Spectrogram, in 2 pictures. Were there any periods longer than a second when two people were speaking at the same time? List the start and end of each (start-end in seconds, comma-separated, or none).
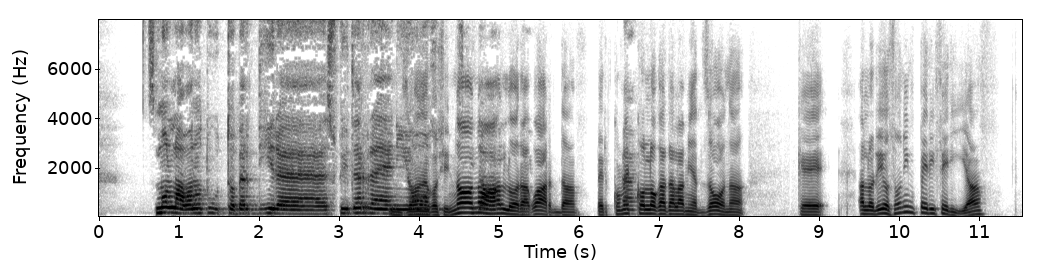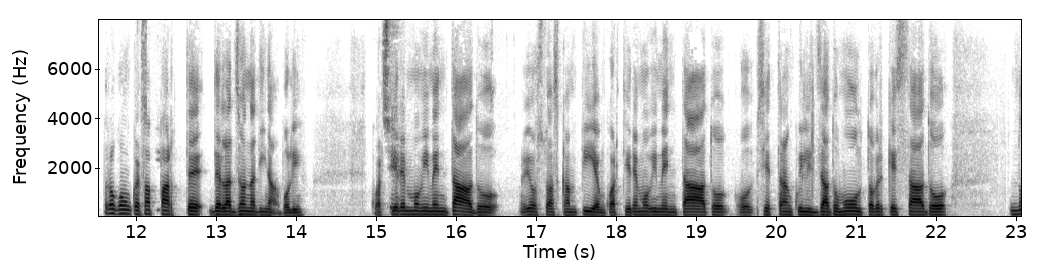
3.6-5.0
